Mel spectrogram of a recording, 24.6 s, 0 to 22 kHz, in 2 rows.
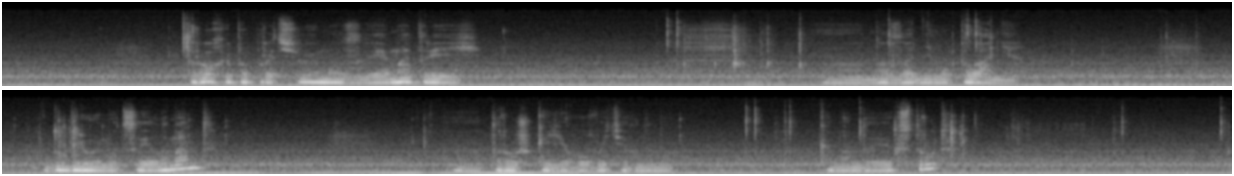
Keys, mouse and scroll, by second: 8.3-9.9 middle drag, 9.9 click, 13.2 shift+d, 20.5-22.1 middle drag, 22.1 KP_Decimal, 22.9-23.4 scroll down 6, 23.8-24.6 middle drag.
